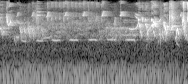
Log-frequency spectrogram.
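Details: Common nightingale giving a string of pure, level whistled notes repeated at an even pace, then a louder burst of high, jumbled twittering, over a low steady hum.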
